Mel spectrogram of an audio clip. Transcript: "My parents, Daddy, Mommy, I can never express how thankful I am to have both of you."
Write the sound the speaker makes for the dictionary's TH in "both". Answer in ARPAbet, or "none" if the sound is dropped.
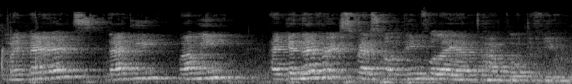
T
